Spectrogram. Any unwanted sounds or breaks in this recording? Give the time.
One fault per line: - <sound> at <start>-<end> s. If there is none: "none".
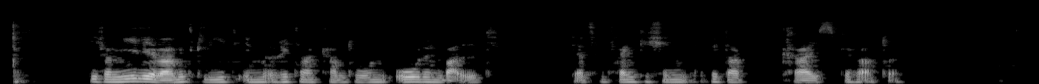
none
